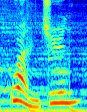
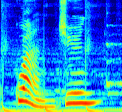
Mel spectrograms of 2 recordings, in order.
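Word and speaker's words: Guan Jun (冠军): Campeón en chino es Guan Jun. Guan Jun.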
